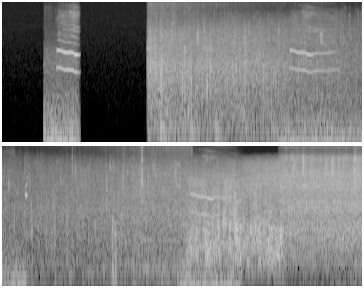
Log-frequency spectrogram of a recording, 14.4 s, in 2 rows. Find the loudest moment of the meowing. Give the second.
1 s.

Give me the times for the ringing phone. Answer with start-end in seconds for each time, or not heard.
not heard.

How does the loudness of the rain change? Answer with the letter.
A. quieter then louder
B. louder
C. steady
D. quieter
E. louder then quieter
A.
